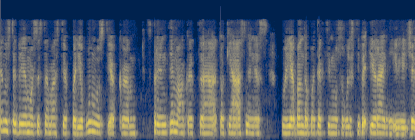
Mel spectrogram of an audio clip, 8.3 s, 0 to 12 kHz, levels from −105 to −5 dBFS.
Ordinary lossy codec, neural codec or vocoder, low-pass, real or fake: AAC, 32 kbps; codec, 16 kHz, 4.8 kbps, FACodec; 7.2 kHz; fake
